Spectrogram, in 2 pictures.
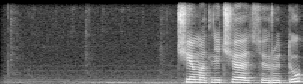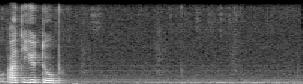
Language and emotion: Russian, neutral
